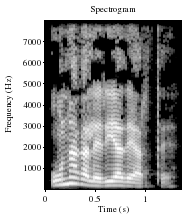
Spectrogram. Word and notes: una galeria de arte: European Spanish

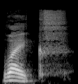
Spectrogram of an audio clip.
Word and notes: likes: American English

